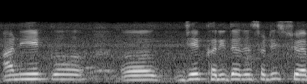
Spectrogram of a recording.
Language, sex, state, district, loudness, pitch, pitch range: Marathi, female, Maharashtra, Mumbai Suburban, -16 LUFS, 230 Hz, 210-240 Hz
